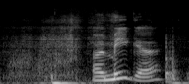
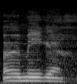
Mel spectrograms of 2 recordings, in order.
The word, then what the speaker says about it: Omega: a halloween leather a halloween leather omega now omega is actually how the name is pronounced the alpha and omega americans say everything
